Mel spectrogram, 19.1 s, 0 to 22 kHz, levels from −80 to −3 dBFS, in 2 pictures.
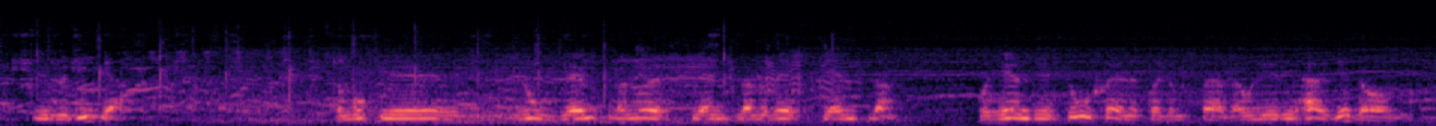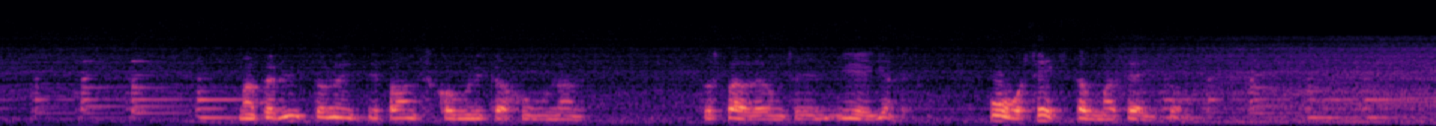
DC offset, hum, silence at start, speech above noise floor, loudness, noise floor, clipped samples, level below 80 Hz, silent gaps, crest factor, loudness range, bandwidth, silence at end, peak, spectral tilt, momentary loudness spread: under 0.1%; none; 0 s; 22 dB; -30 LUFS; -51 dBFS; under 0.1%; -70 dBFS; none; 20 dB; 4 LU; 16 kHz; 0 s; -10 dBFS; -6 dB/octave; 18 LU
